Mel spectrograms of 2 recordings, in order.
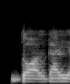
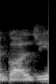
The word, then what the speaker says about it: Golgi: गोल्गाई apparatus या गोल्जी apparatus, गोल्गाई body भी बोल देते हैं। तो अलग अलग pronunciation according to द differences and versatility.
